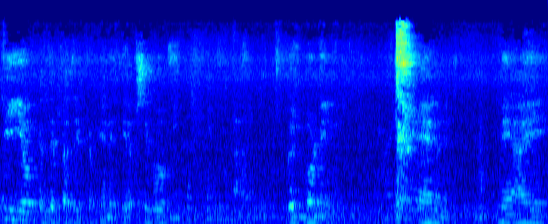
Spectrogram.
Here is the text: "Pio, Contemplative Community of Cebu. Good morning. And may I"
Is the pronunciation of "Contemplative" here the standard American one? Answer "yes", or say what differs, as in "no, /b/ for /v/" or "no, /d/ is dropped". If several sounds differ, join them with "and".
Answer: no, /m/ is dropped and /l/ is dropped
